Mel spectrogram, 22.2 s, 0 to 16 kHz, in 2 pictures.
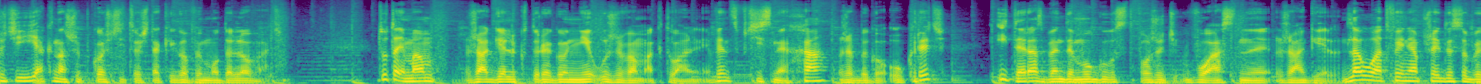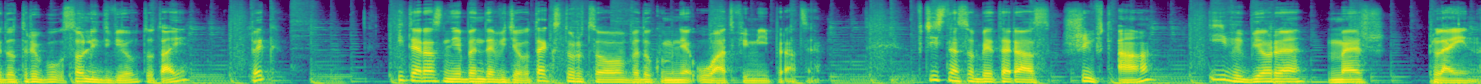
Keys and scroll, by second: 6.0 h, 14.2 F22, 19.7 shift+a.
